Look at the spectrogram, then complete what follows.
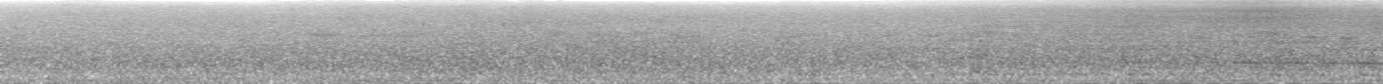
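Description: Steady street traffic noise: road vehicles running past with a continuous low rumble.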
